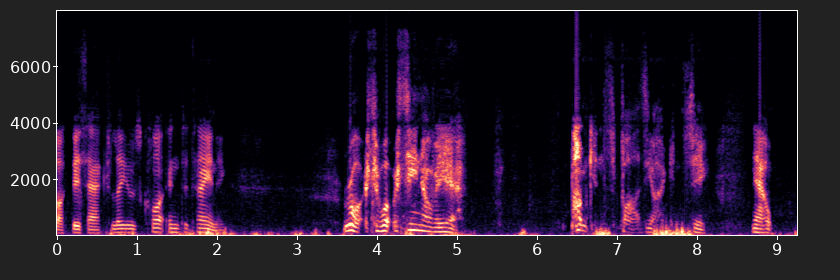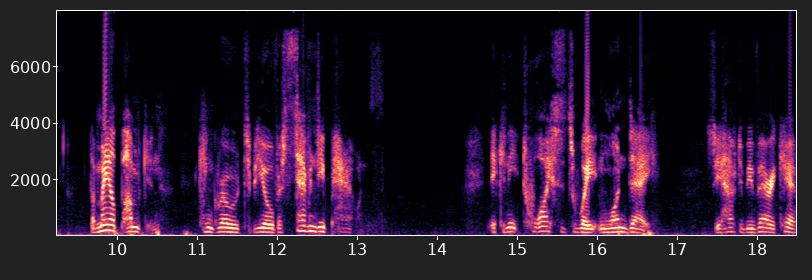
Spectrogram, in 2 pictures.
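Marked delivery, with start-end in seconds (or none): 3.6-18.5 fake Australian accent drifting into British. Describing pumpkins in a game world: put-on Australian accent, more English. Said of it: "it's more English than Australian".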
